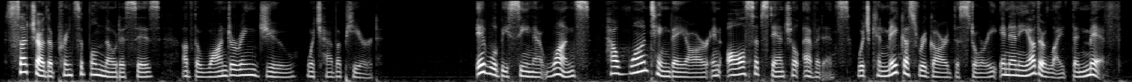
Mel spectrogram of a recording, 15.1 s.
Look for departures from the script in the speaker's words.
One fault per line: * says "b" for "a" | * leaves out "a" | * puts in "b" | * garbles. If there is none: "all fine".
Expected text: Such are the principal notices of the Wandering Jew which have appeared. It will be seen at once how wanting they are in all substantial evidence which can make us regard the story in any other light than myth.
all fine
